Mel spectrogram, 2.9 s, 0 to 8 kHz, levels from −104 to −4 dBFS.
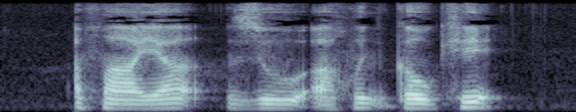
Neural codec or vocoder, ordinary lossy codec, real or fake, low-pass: none; MP3, 48 kbps; real; 7.2 kHz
